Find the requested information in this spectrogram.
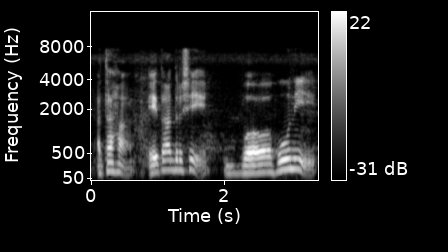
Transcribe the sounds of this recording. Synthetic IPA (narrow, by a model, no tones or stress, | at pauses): ɐt̪ʰɐɦɐ̰eːt̪aːd̪ɾɪʃeː | bɐɦuni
